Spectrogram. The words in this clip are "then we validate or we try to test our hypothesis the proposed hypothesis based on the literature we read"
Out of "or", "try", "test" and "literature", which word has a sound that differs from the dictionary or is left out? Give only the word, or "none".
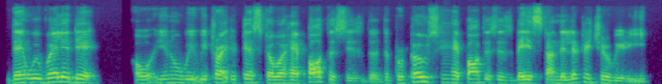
or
